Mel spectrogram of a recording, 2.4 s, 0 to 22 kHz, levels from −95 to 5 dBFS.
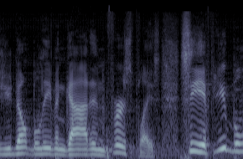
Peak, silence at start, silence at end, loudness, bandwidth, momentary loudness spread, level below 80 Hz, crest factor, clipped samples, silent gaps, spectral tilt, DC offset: -20 dBFS; 0 s; 0 s; -36 LUFS; 17 kHz; 10 LU; -62 dBFS; 16 dB; under 0.1%; none; -5.5 dB/octave; under 0.1%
